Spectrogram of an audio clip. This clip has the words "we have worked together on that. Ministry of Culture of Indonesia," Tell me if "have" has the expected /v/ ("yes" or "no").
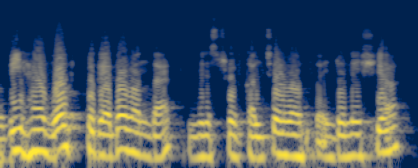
yes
